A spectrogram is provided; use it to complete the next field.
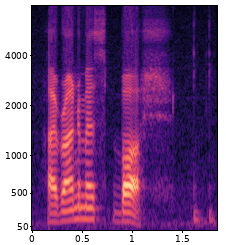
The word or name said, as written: Bosch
